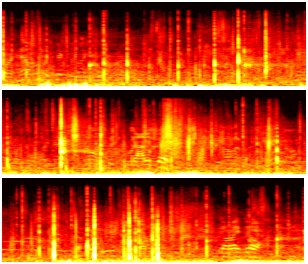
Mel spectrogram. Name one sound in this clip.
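Paddles pop sharply against a plastic ball in a quick back-and-forth rally.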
